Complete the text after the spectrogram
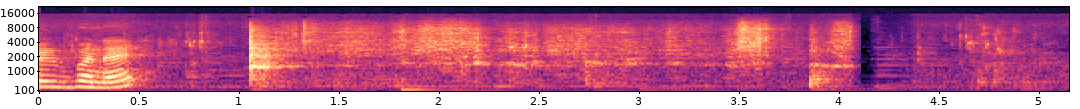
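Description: A metal ladle scrapes and clinks against a metal bowl.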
